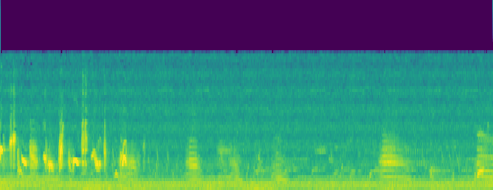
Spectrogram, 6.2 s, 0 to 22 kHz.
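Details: Black-winged stilt in spring, 15 April 2023, Séné Nature Reserve, Brittany, France: a quick burst of sharp, high yapping notes, then a few fainter scattered calls over a steady background hiss.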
